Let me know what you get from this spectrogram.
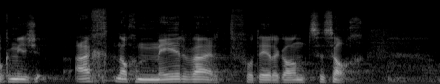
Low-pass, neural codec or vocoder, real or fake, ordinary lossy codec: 14.4 kHz; none; real; none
